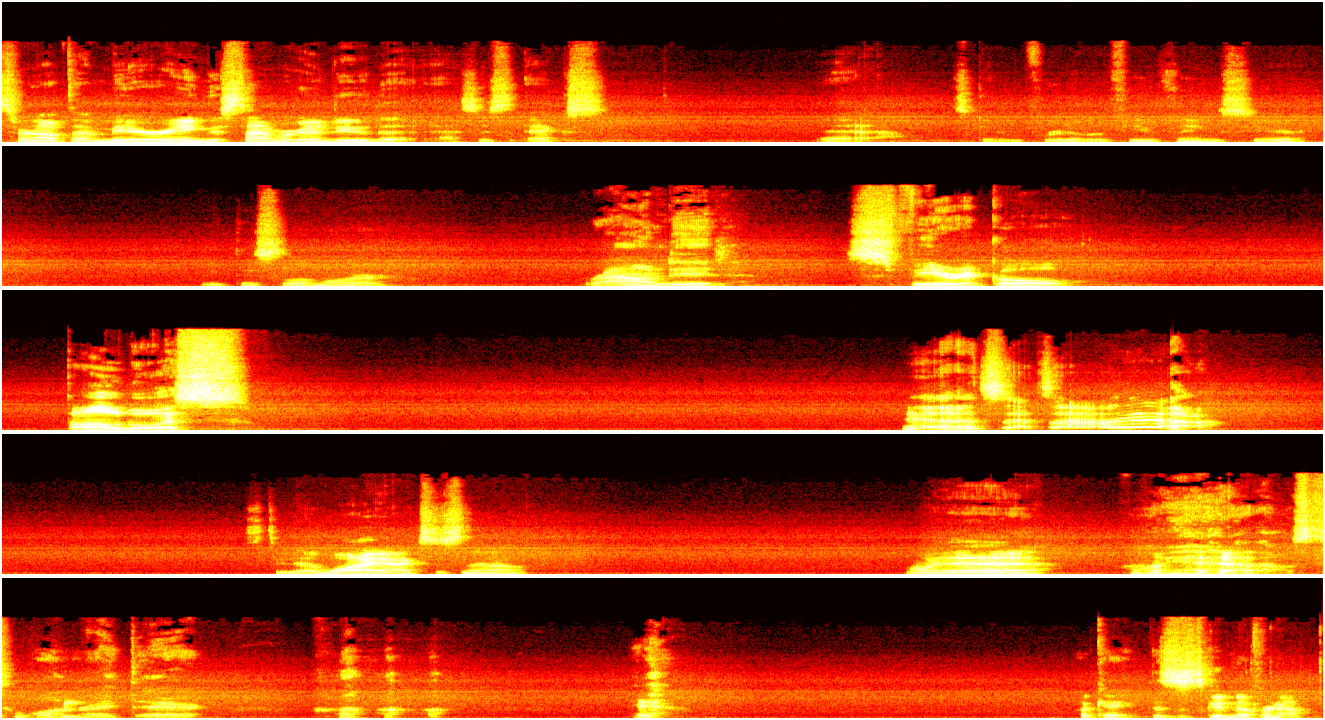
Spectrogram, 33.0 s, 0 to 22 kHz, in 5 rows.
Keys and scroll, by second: 32.8 super+s.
